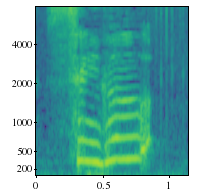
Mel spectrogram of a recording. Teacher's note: the stress is more on sing rather than gull, that is the second syllable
